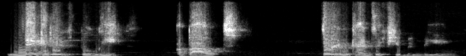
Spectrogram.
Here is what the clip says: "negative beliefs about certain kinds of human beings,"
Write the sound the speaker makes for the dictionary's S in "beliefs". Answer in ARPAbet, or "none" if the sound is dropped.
none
